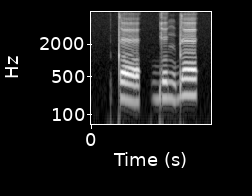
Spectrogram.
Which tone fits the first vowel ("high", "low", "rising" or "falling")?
low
